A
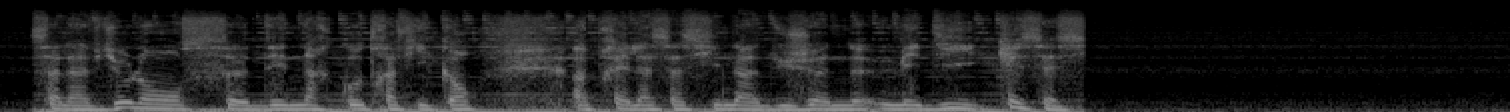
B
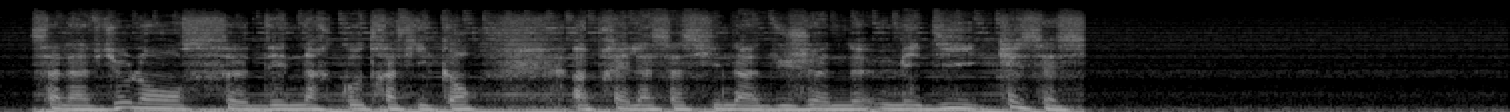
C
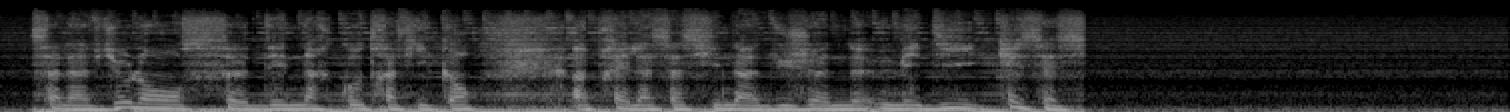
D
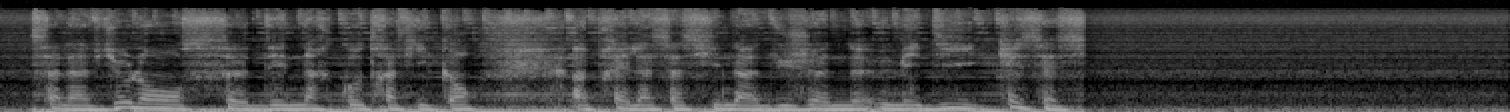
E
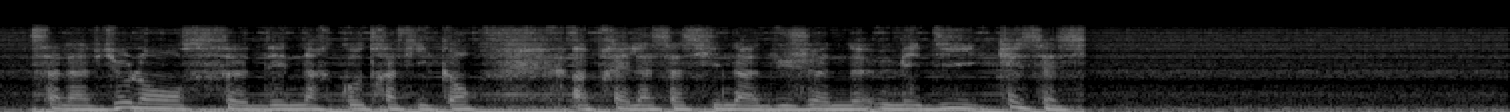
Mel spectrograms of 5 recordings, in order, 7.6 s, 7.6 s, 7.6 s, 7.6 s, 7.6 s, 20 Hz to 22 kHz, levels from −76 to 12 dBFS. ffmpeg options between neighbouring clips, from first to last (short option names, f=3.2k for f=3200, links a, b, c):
-af "aecho=1:1:1.4:0.67,volume=3.5dB"
-af "acompressor=threshold=-24dB:ratio=6,volume=4dB"
-af "acompressor=threshold=-31dB:ratio=2,aexciter=amount=8.6:drive=4.6:freq=9.8k,volume=8.5dB"
-af "volume=-6dB" -ar 16000 -c:a g722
